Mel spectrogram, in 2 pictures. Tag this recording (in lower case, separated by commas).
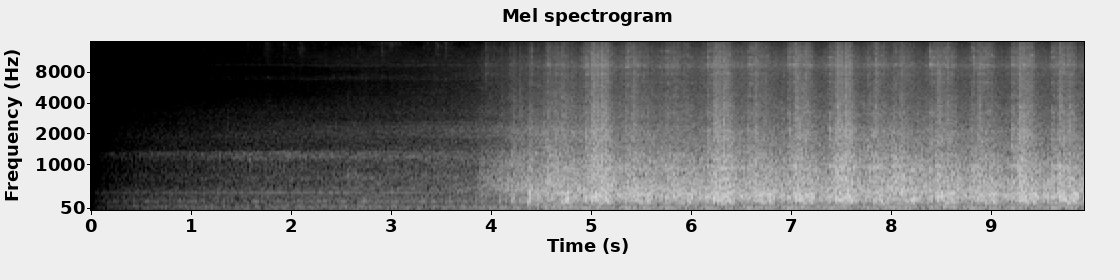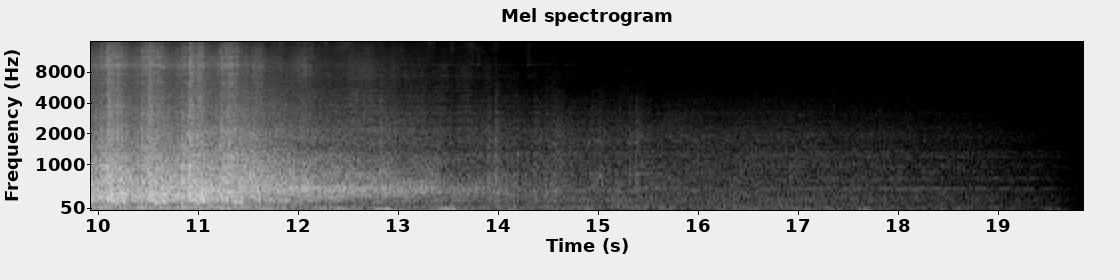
vehicle, rail transport, train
